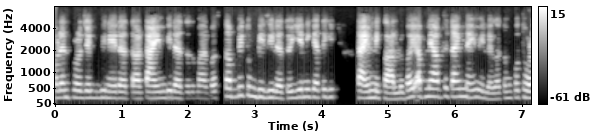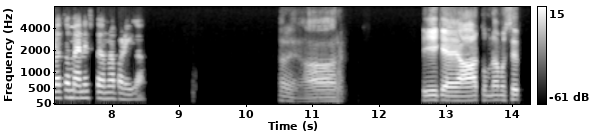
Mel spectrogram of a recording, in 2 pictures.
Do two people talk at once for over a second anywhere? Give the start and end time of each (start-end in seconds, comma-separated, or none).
none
